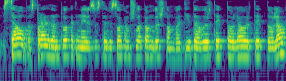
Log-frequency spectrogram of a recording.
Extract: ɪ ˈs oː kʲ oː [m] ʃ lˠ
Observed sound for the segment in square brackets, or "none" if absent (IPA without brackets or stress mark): m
